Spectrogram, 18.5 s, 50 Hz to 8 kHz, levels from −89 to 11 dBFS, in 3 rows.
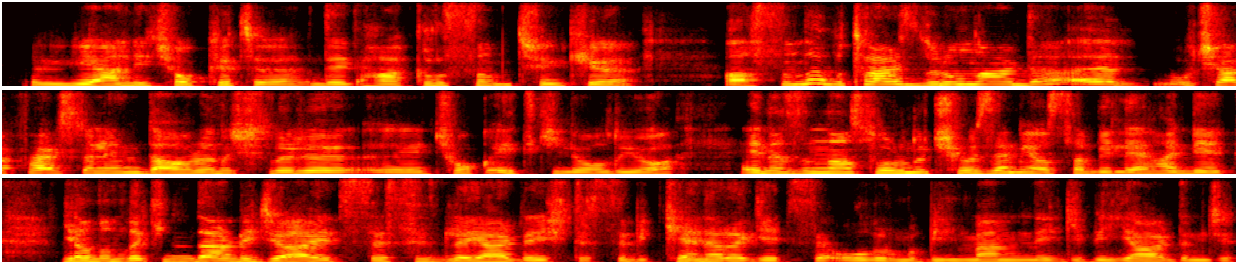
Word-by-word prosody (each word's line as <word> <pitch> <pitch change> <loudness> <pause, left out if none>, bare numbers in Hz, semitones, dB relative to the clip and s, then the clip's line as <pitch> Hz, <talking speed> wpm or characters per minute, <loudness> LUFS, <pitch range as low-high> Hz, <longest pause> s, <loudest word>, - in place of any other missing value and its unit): Iıı, 140 -1 -4 0.2
yani 160 +2 +5
çok 170 -2 +1
kötü, 145 -5 -1
de 145 +1 -1
haklısın 170 +8 -1
çünkü 175 +2 -2 0.4
aslında 235 - +2
bu 240 - -4
tarz 255 -4 +4
durumlarda, 245 - +2
eee, 155 - -14 0.2
uçak 220 +5 +1
personelinin 215 -1 +1
davranışları, 195 +2 +2
ııı, 165 -1 -5
çok 190 +5 -6
etkili 160 -4 -5
oluyor. 145 +6 -3 0.3
En 185 +2 +2
azından 210 +1 +2
sorunu 215 +2 +1
çözemiyorsa 195 -3 0
bile, 160 +2 -1
hani, 175 -3 -2 0.3
yanındakinden 200 0 +2
rica 190 0 +4
etse, 180 0 0
sizle 170 -1 0
yer 165 -1 +3
değiştirse, 155 0 -5
bir 150 - -9
kenara 160 -3 0
geçse 150 +1 -4
olur 155 -2 -2
mu? 140 -1 -8
Bilmem 150 -1 -3
ne 145 - -5
gibi 145 0 -9
yardımcı 140 -1 -2
175 Hz, 130 wpm, -23 LUFS, 155-200 Hz, 0.4 s, yani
